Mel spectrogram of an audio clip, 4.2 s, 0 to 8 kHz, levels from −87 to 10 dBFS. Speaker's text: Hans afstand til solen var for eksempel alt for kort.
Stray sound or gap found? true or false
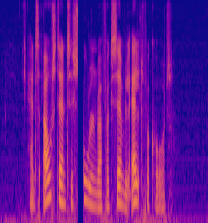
true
